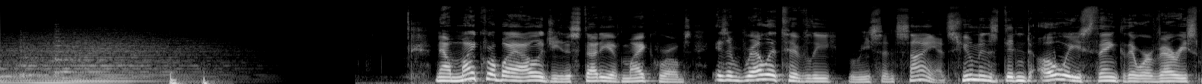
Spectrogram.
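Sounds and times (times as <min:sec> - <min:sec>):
deep thumps: 0:01.7 - 0:02.3.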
